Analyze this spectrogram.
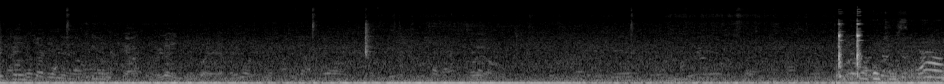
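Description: Waves wash gently onto the shore.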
